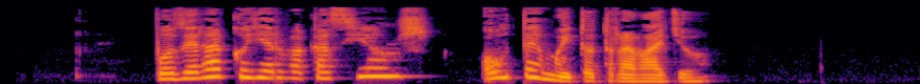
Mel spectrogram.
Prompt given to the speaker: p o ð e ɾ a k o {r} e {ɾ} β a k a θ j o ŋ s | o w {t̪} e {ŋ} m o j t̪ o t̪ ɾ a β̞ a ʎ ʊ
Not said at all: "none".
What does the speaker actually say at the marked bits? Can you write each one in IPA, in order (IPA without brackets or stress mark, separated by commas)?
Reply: ʎ, ɾ, t̪, ŋ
